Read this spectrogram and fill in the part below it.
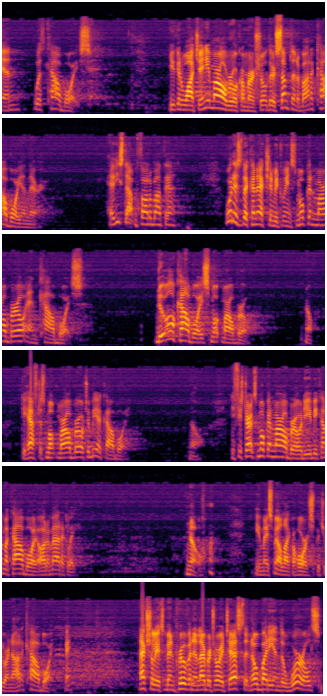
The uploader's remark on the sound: This is the first part of the Age of the Earth seminar. This is recorded live and was recorded several years ago.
